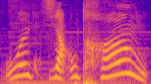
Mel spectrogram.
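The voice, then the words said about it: Shouting loudly. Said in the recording (Chinese): “只好大喊 ... 你能不能小声点儿”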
